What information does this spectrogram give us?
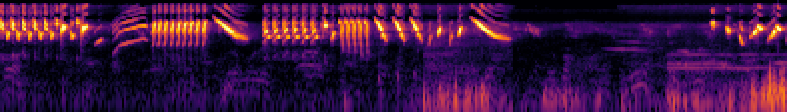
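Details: Wild European goldfinch song with buzzy trills, rising whistled slurs and rapid twittered notes in a busy stream, followed by a quieter gap with low rustling noise and a few soft notes.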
